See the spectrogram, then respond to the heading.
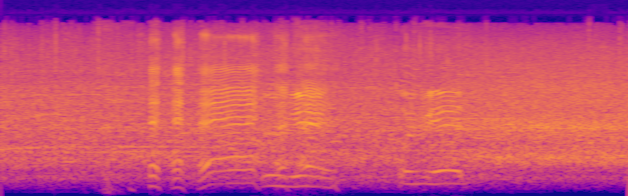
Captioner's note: laugh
